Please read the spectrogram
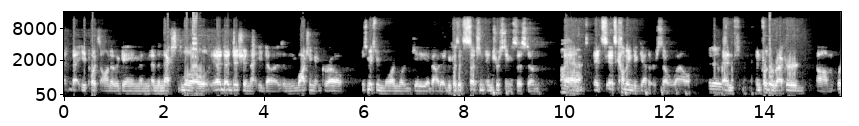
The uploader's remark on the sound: I apologize for the audio quality as this is our first attempt at a podcast.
